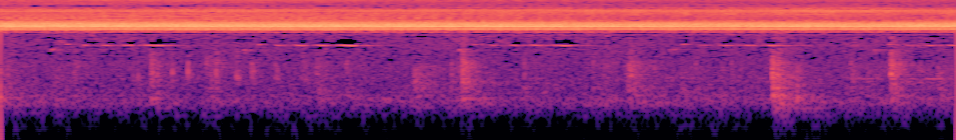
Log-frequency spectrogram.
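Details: Christmas beetle (Anoplognathus) chorus in South African bushveld with acacia trees, recorded in real time: a steady, shrill, unbroken high-pitched drone with a second thinner band above it, over faint scattered clicks and a thin high whistle.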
